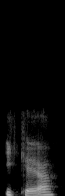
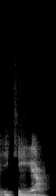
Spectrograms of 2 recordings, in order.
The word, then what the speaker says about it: IKEA: What is the correct way to pronounce IKEA, IKEA, or IKEA? Yes, um, uh, in Swedish uh, we say IKEA and uh, of course in english it's uh, more ikea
